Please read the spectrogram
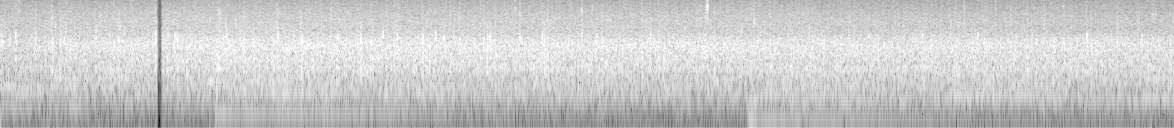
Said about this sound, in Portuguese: e eu quero agradecer demais todo esse time de voluntários. Dê um aplauso a eles, por favor.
